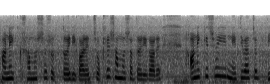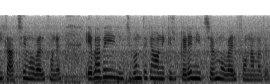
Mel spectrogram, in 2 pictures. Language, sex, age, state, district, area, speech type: Bengali, female, 30-45, West Bengal, Purba Medinipur, rural, spontaneous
